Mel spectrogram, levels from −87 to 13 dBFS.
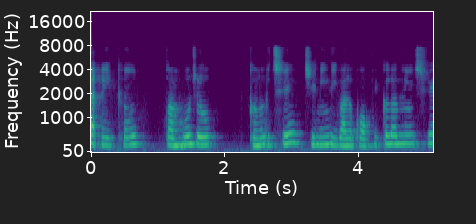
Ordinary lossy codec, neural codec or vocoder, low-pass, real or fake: none; codec, 16 kHz, 1 kbps, FunCodec, trained on Chinese and English, 50 frames a second; none; fake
